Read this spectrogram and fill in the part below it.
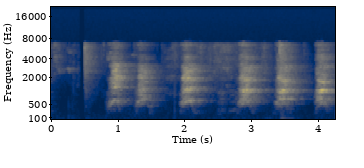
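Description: A dog barks angrily indoors, six or seven sharp yapping barks in an irregular burst, fairly close and heard alone.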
